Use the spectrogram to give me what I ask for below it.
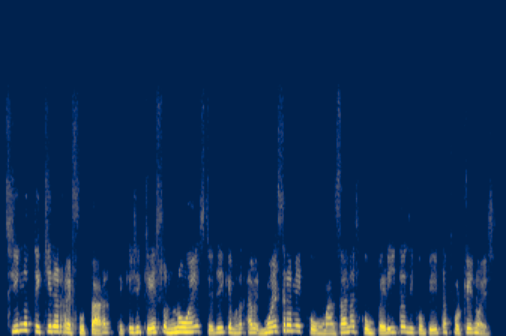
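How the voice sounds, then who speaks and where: A man's voice: high voice, brisk, mellow, no echo. A male computer teacher in a screen-recorded lesson who keeps checking in with listeners and acts out students' questions, then answers them himself.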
